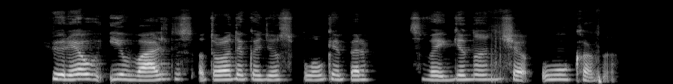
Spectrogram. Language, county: Lithuanian, Vilnius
